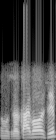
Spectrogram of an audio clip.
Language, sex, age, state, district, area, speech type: Marathi, male, 30-45, Maharashtra, Amravati, rural, conversation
